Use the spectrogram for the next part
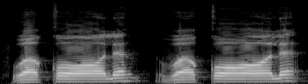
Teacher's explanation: وقال اس میں آپ نے کیا کرنا ہے، قاف موٹا رکھنا ہے اور دوسرے نمبر پر جو لام کے اوپر زبر ہے، زبر زیر پیش والے حرف کو لمبا نہیں کرنا، اسے آپ نے وقال ذرا سا بھی لمبا نہ کیجیے گا ورنہ اس کے معنی تبدیل ہو جاتے ہیں۔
